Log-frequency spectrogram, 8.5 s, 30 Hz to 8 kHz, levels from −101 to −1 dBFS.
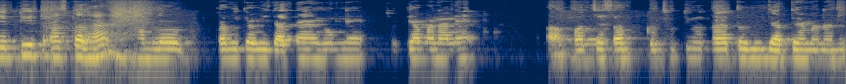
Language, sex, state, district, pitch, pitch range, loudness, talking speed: Hindi, male, Bihar, East Champaran, 160 Hz, 155-170 Hz, -20 LUFS, 175 wpm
